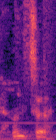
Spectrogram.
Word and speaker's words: Junta: It says West African, I believe you pronounce that Hunter, even though it looks like Junta.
